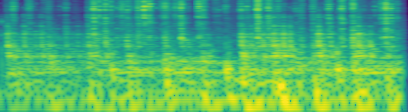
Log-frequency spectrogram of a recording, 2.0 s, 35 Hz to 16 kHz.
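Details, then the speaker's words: Honda H'ness CB350, due for its second service in 500 km, riding over potholes with a loose, irregular metallic rear rattle that is very bad in holes; owner suspected the number plate, shock absorber not confirmed. "लेकिन ये बज रहा है। ये खड्डे में बहुत भयंकर बज रहा है अभी तो।"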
